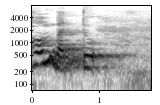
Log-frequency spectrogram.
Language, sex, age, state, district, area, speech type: Kannada, female, 18-30, Karnataka, Chitradurga, rural, read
